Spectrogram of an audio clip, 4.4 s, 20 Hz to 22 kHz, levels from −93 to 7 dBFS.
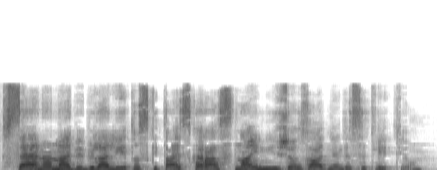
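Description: Throughout, the speech shows heavy damage, with nothing above 11 kHz and treble that sounds rebuilt rather than simply cut, likely HE-AAC compression at a bitrate near 12 kbps.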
